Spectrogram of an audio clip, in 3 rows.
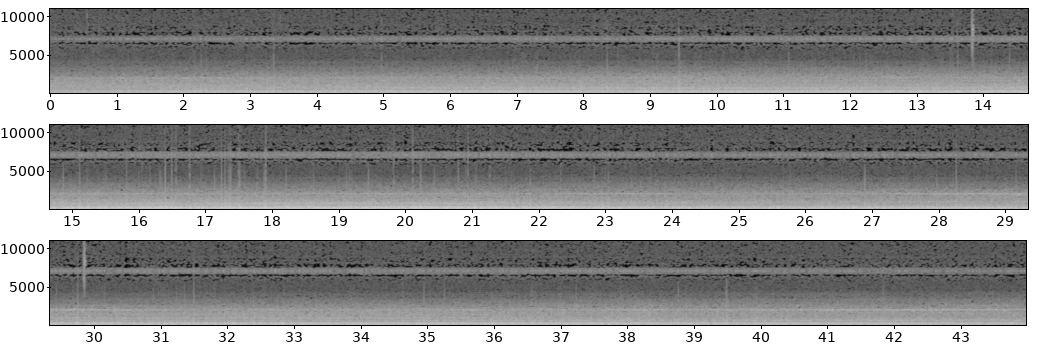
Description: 2019 WILTON ENVIRONMENTAL NOISE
